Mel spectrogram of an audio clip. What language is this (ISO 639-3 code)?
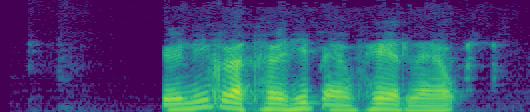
tha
